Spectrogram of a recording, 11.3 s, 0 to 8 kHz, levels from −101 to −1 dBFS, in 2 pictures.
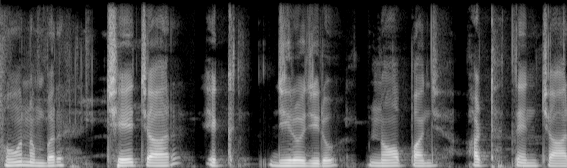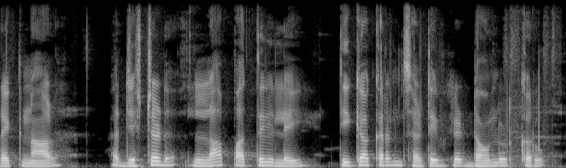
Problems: constant background noise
